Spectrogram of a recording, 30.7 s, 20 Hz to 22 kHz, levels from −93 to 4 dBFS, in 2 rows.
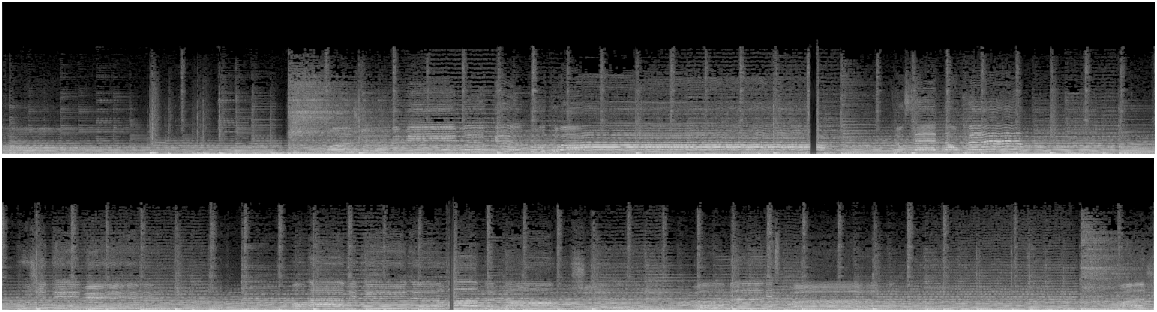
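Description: At 10.73 s the sound drops out with a short burst of crackle. This is an intermittent contact: a loose cable or plug briefly loses connection, and the signal path opens. The gap lasts about 92 ms, with faint hiss underneath and crackle at each edge as the contact breaks and remakes. It happens again at 21.30 s. That gap is shorter, about 61 ms, with the same crackling edges.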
